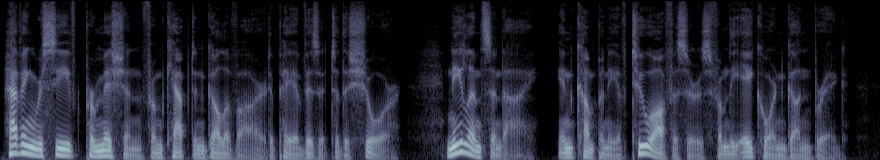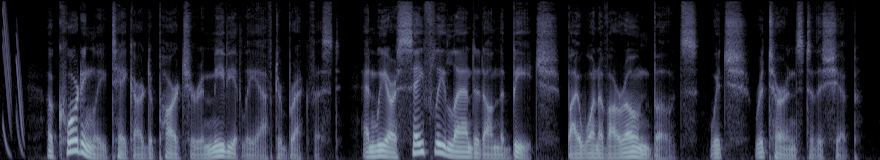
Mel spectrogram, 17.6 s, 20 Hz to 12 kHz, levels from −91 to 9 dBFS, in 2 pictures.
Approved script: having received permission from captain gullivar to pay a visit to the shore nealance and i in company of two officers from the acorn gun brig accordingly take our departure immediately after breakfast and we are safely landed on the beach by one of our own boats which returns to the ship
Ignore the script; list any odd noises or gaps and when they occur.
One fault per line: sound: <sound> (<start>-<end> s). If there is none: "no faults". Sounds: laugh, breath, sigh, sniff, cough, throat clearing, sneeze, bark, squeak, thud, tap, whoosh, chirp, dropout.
sound: chirp (8.8-9.0 s)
